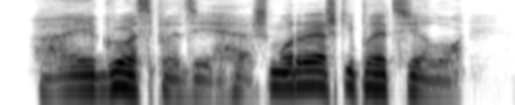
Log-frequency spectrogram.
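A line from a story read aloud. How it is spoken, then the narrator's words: Breathless exhale. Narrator (Russian): выдохнул Геннадий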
